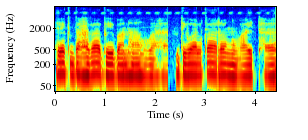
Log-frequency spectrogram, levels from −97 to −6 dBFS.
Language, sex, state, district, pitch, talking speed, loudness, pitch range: Hindi, male, Jharkhand, Palamu, 100 Hz, 150 wpm, -15 LUFS, 95-105 Hz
